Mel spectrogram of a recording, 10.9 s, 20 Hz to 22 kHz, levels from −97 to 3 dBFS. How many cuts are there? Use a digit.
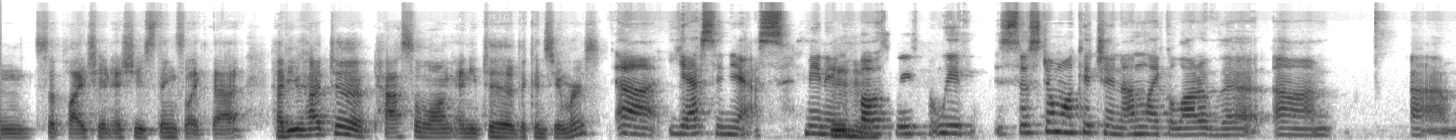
2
